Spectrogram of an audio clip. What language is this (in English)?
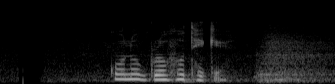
Bangla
